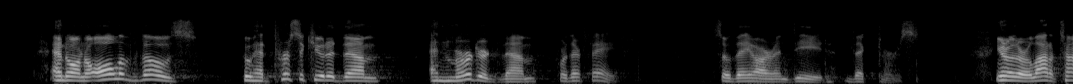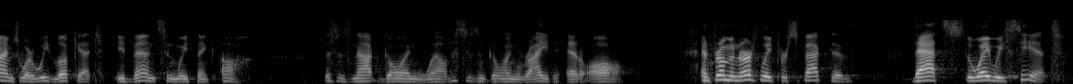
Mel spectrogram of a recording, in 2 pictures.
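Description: No technical faults are audible.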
